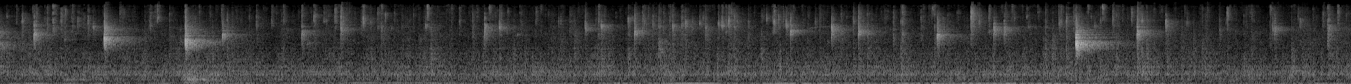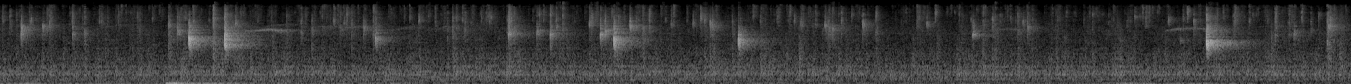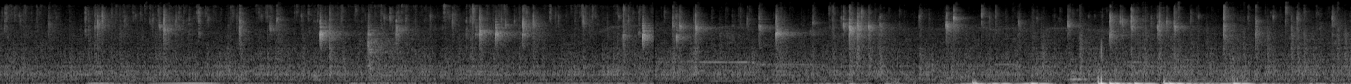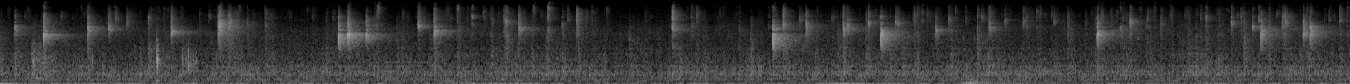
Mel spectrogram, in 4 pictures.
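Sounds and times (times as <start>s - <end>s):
water splashing from a tap: 0.0s - 46.4s
water drips and plops: 0.0s - 46.6s.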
